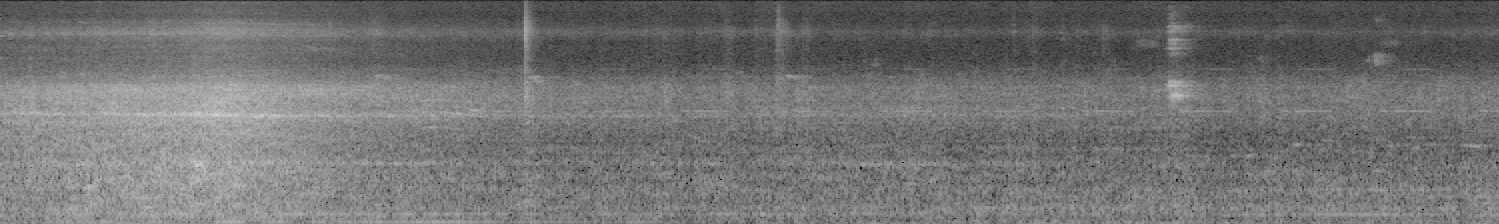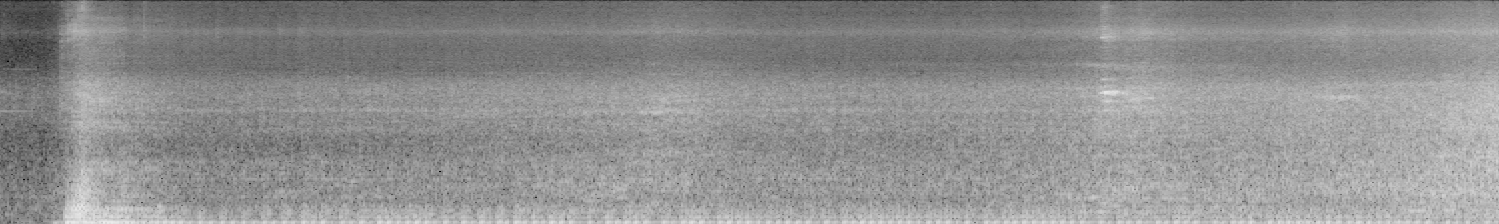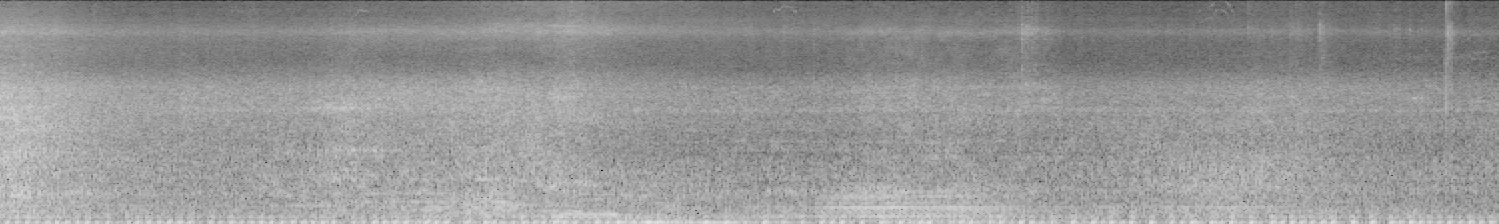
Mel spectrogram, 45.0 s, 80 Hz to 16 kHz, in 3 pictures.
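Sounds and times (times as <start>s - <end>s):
engine running: 15.6s - 44.9s.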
